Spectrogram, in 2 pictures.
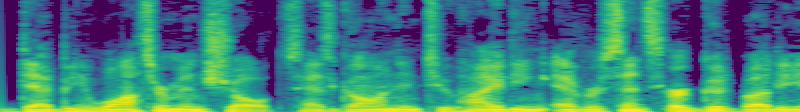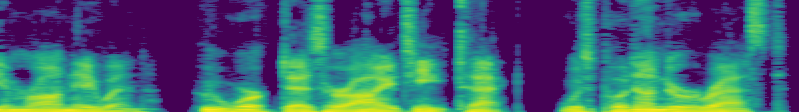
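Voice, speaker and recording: Low-voiced man narrating political news. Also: steady tone, normal speed, few pauses, dry recording.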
